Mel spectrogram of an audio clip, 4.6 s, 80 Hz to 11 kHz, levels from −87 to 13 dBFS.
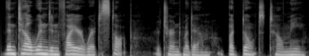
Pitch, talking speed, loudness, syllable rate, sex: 150 Hz, 180 wpm, -19 LUFS, 4.5 syllables/s, female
